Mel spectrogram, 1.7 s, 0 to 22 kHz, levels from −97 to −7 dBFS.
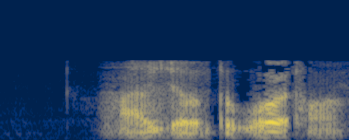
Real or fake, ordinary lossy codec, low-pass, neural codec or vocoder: fake; AAC, 16 kbps; 3.6 kHz; autoencoder, 44.1 kHz, a latent of 192 numbers a frame, MeloTTS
